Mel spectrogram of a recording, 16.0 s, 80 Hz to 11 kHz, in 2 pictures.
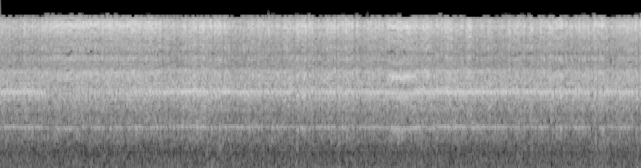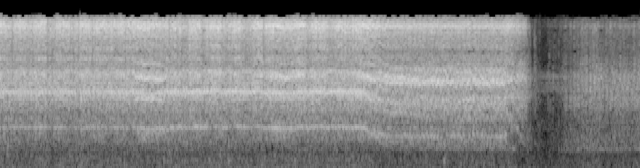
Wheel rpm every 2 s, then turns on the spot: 230, 230, 230, 230, 230, 230, 190, 60.
14-16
